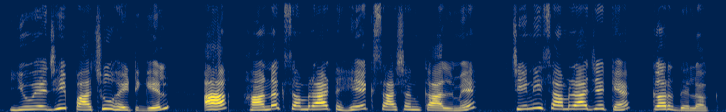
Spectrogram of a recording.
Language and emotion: Maithili, neutral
